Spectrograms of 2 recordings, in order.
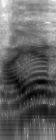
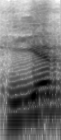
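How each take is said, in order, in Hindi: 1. यह h से शुरू होता है और hire जैसा सुनाई देता है। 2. यह h से शुरू होता है और hear जैसा सुनाई देता है। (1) "हायर नहीं पढ़ते" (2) "हियर नहीं पढ़ते"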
